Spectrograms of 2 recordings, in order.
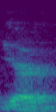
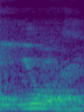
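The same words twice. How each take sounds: First: The vowel in your is reduced and weak. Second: The vowel in your is full and clear. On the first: The speaker calls it right. "you'll say your. So this will become the weakened sound" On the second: The speaker calls it wrong. "usually you don't say your"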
